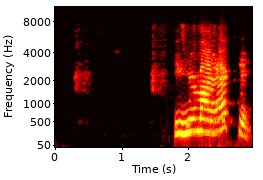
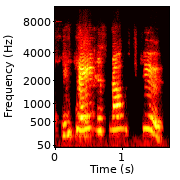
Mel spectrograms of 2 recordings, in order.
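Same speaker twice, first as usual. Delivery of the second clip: ordinary talk, nothing marked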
